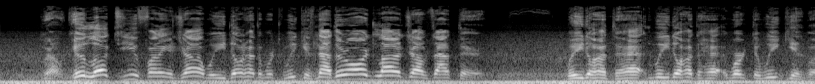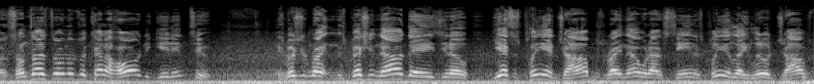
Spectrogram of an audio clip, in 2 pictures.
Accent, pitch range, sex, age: American, 110-130 Hz, male, 30-49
